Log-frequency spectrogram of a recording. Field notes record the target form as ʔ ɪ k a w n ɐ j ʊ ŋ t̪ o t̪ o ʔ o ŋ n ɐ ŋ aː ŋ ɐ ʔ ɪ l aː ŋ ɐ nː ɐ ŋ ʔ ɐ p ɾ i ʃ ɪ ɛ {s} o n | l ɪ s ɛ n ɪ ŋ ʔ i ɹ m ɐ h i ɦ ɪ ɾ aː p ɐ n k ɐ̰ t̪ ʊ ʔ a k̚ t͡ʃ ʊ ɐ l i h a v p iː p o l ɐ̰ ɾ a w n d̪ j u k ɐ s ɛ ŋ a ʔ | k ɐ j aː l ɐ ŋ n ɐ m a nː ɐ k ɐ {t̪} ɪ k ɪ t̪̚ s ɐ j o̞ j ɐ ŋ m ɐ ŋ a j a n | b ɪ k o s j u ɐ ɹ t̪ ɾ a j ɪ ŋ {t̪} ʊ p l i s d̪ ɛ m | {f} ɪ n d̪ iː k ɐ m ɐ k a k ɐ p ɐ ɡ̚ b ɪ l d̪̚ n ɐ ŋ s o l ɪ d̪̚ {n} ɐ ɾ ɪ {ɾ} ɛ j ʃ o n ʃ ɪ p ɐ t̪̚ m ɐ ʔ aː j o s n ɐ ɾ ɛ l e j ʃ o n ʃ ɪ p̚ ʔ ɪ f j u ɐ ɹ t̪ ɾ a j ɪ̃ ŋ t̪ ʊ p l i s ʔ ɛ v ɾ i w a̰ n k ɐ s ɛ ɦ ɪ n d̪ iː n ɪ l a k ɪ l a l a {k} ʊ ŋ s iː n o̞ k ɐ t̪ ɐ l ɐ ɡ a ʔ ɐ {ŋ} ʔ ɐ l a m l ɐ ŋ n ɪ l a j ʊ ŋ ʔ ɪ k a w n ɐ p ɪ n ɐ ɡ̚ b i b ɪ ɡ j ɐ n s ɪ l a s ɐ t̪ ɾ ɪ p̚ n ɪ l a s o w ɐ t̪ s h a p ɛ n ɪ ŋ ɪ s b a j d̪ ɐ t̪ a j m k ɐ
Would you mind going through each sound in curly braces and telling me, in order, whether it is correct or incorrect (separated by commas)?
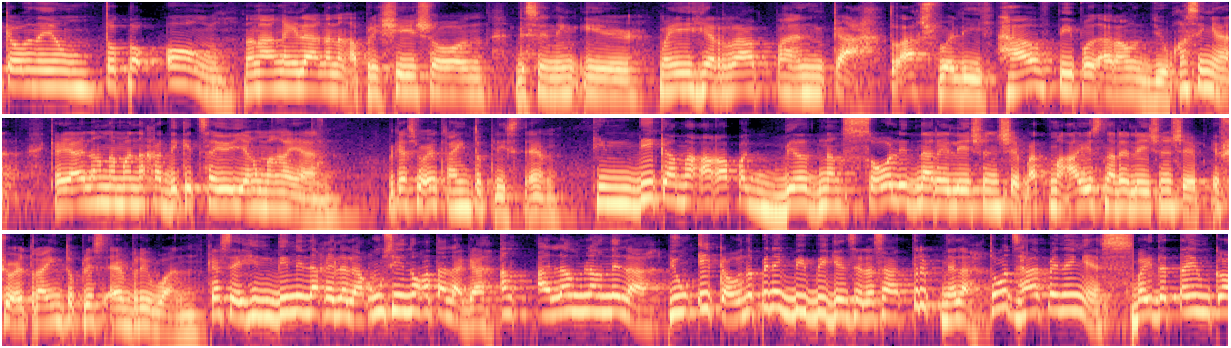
incorrect, incorrect, correct, incorrect, correct, incorrect, correct, correct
